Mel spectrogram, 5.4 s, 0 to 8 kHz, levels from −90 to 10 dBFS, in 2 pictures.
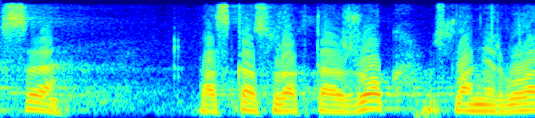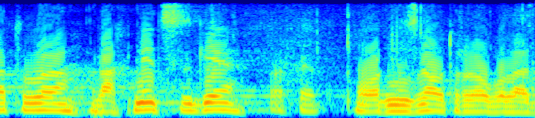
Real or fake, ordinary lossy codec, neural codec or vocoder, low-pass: real; none; none; 7.2 kHz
